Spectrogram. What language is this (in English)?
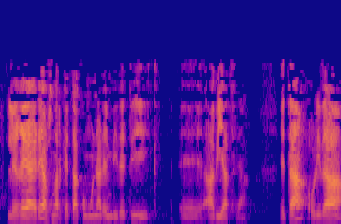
Basque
